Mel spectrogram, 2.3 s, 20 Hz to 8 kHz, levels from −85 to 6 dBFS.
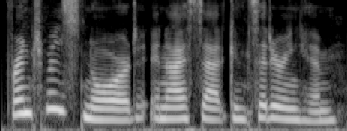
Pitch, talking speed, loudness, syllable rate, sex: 235 Hz, 205 wpm, -15 LUFS, 5.8 syllables/s, female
